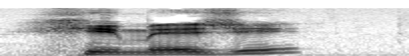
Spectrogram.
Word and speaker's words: Himeji: uno de los castillos ah, más famosos de Japón es el castillo de Himeji.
